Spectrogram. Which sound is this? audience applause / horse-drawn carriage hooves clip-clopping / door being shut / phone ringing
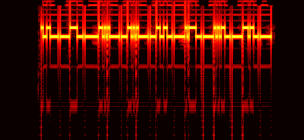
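phone ringing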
